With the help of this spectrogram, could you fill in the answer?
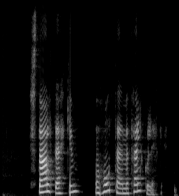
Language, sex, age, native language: Icelandic, female, 30-39, Icelandic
